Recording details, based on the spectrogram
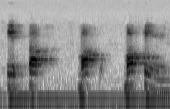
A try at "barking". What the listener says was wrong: Không phải barking, mà là barking. Barking, há miệng. Cái hai môi bẩm nhẹ nhẹ thôi, đừng bẩm chặt quá. Barking, đọc nhẹ nhàng thôi, barking.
